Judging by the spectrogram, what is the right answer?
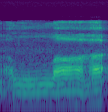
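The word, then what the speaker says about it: الله: പറയുക ലില്ലാഹി ഇവിടെ ലാം ലാം ജലാലയെ കനപ്പിച്ച് അള്ളാ എന്നുള്ള ഉച്ചാരണം ഉച്ചരിക്കുക അപ്പൊ ലാം നാവ് പല്ലിന്റെ തൊട്ടുപുറകിൽ പാലറ്റിൽ തട്ടുന്ന അതേ പൊസിഷനിൽ തന്നെ ആയിരിക്കണം അള്ളാഹ എന്ന് പറയാൻ ശ്രമിക്കേണ്ടത് അത് പല്ലിൽ തട്ടരുത് പല്ലിന്റെ തൊട്ടുപുറകിൽ തട്ടുക എന്നുള്ളതാണ് നമ്മൾ ശ്രദ്ധിക്കേണ്ടത് കുറച്ചു പ്രയാസമാണ്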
